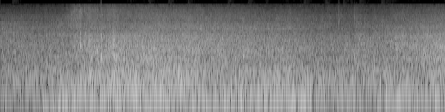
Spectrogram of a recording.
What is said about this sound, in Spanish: Y esto es lo que nos llega, fíjate, el silencio y cómo rompen las olas del mar.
